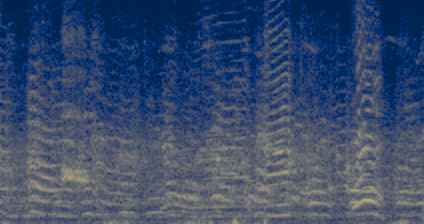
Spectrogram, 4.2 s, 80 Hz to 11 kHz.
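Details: Black-tailed gulls at their breeding colony on Kabushima island, Hachinohe, Aomori, Japan, home to about 30,000 birds, with chicks present on 10 June 2020 in early summer, recorded on a GoPro HERO8: overlapping nasal, mewing calls with rising and falling harmonics.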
